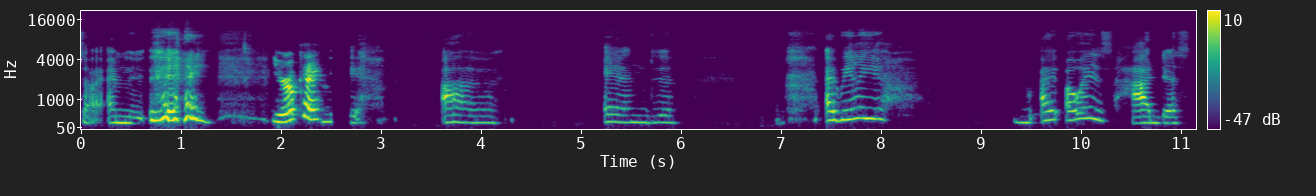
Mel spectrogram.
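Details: 17-year-old female high school senior with apraxia of speech, a neurological speech disorder; apraxia of speech.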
